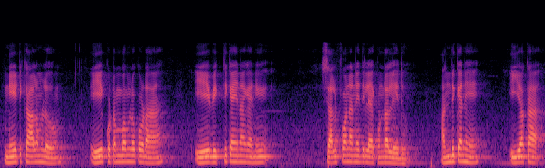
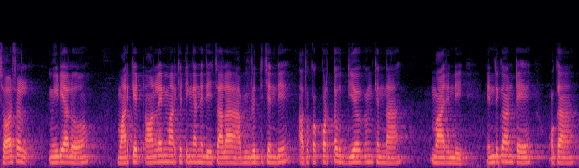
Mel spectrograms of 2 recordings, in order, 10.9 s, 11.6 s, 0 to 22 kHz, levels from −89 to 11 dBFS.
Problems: none marked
